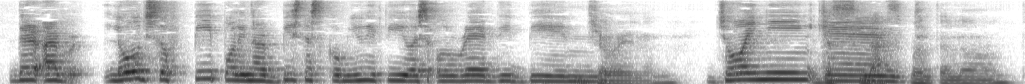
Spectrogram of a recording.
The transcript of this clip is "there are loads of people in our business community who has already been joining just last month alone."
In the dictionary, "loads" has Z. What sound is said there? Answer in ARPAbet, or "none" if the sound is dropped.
S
